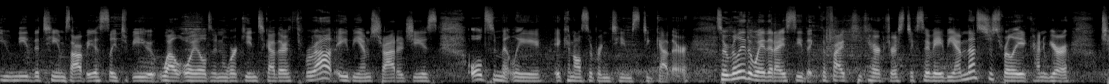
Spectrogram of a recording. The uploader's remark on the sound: During an interview on the show floor of the 2023 B2B Sales & Marketing Exchange in Boston, Mass.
